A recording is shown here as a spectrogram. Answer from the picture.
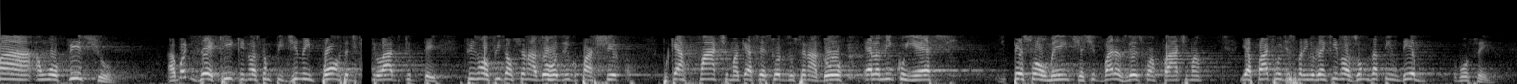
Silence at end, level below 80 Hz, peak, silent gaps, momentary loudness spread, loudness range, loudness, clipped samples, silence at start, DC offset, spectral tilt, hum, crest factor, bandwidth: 0.2 s; -36 dBFS; -8 dBFS; none; 10 LU; 2 LU; -21 LUFS; under 0.1%; 0 s; under 0.1%; -10 dB/octave; none; 12 dB; 4 kHz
